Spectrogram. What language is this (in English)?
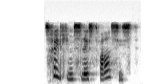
Kabyle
